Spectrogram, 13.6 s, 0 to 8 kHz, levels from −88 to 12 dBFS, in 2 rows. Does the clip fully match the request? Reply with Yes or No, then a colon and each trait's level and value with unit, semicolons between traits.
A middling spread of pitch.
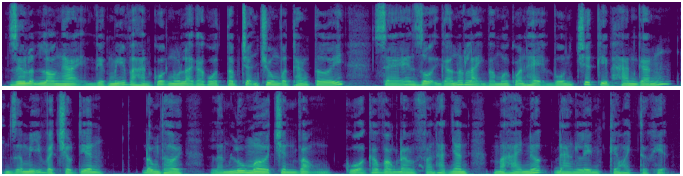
Yes: average, 3.9 semitones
